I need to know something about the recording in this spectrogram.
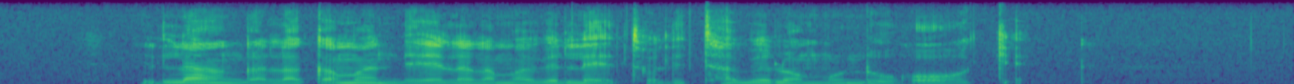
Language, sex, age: South Ndebele, male, 23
